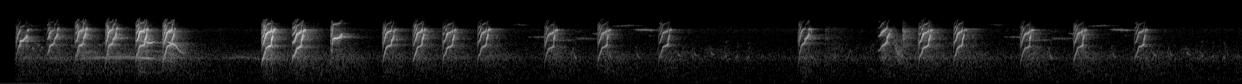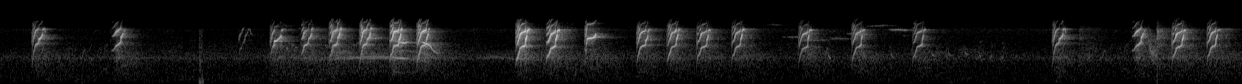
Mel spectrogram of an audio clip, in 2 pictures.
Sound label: Parakeet, bird call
